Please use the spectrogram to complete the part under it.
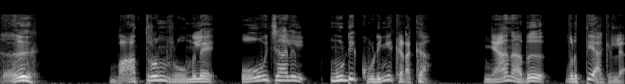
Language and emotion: Malayalam, disgusted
